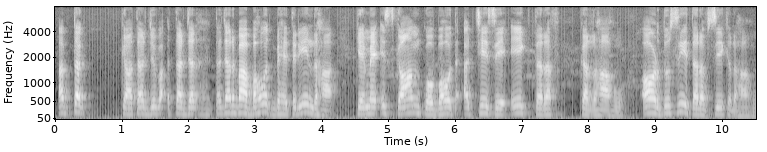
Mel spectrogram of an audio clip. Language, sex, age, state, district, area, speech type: Urdu, male, 18-30, Bihar, Purnia, rural, spontaneous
